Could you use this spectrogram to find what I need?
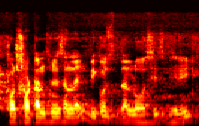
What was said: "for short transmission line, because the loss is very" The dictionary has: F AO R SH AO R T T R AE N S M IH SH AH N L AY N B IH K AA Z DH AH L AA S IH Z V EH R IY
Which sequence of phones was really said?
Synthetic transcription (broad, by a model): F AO R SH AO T T AE N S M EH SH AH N L AY N B IH K AA Z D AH L AA S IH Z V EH R IY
